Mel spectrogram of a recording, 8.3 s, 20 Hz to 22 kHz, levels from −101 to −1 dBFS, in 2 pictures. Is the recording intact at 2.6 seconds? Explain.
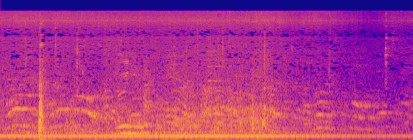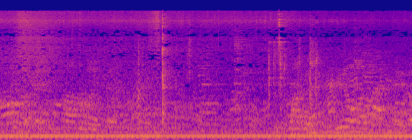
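No. Zipper noise runs from 2.55 to 3.67 s, so 2.6 seconds falls just inside it. Over that stretch the level drops by roughly 15 dB, but instead of gliding down it moves in abrupt 2 dB jumps, around seven a second, with nothing smoothing the transitions. Each jump is a sudden discontinuity in the waveform, so a small click lands at every step, heard as a rapid ticking or zipping laid over the sound as it fades.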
